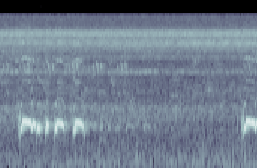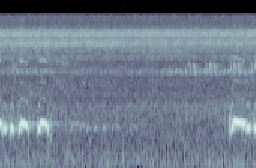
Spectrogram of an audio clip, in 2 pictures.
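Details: Decoy male zebra dove calling during bird trapping. It gives rhythmic phrases of several short, rolling coos, roughly every two and a half seconds, against a constant low background hum.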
